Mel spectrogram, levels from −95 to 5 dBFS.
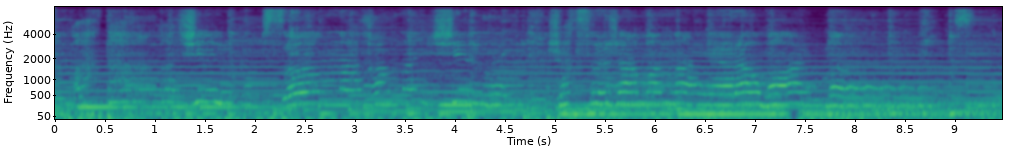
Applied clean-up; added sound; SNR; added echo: none; Trumpet; 19 dB; reverberation time 0.1 s.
